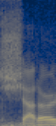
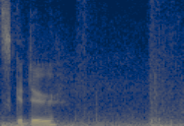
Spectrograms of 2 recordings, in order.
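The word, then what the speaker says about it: Scadu: It's pronounced shadow, not scadoo.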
